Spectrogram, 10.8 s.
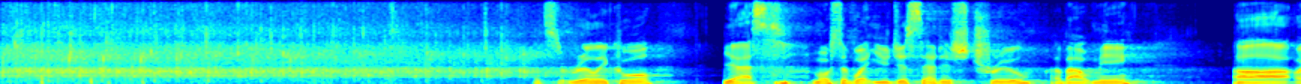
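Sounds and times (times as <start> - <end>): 
audience round of applause: 0.0 - 5.1
speech: 4.4 - 9.6, 10.3 - 10.8.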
